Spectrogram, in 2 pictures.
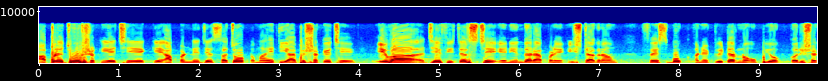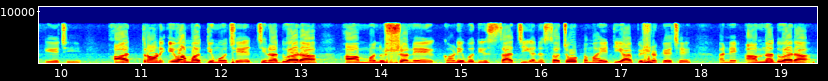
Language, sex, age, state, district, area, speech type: Gujarati, male, 18-30, Gujarat, Anand, urban, spontaneous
